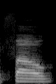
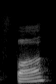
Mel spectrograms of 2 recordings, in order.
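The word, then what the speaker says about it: phở: I know people say pho. I feel like the actual pronunciation is probably like pho, right? Yeah, it's pho, but I also like saying pho too.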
